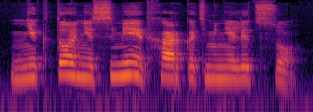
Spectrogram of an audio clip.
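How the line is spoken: Through gritted teeth. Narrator (Russian): процедил капрал

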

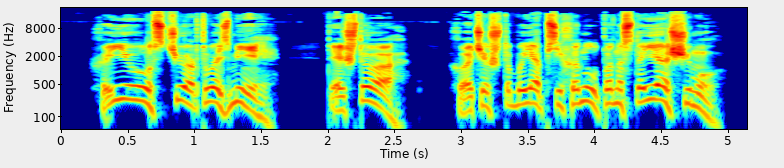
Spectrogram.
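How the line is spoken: Shouting after someone. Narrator (Russian): Перджи крикнул вдогонку

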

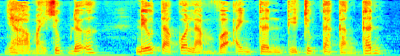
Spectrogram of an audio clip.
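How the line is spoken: Whisper. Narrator (Vietnamese): Huê thì thầm

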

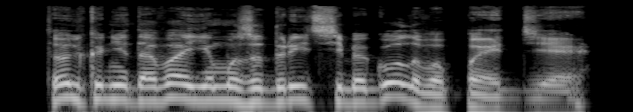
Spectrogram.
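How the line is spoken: Ironic grumble. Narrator (Russian): С иронией проворчал Уорнер

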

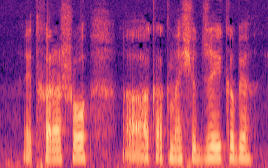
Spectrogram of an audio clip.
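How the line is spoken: Sighing. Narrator (Russian): Я вздохнула

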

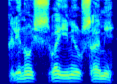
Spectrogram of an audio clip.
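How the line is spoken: Grumbling. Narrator (Russian): пробурчал Додо

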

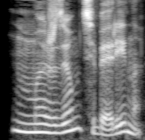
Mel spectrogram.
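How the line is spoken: Affectionate purring. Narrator (Russian): промурлыкал он, как огромный ласковый кот

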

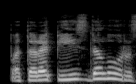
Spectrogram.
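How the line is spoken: Plain. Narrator (Russian): говорит она

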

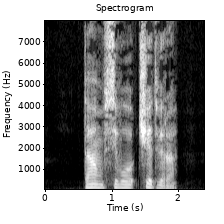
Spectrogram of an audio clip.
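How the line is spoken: Whisper. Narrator (Russian): зашептал Горшенин

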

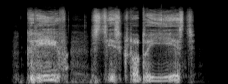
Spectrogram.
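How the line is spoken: Whisper turning to plaintive whine. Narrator (Russian): Шепот перешел на жалобное подвывание

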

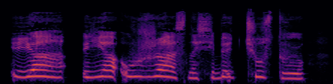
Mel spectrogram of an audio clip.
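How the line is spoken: Moaning. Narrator (Russian): простонала она

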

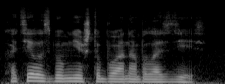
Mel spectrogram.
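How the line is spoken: Plain. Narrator (Russian): сказал я

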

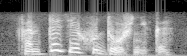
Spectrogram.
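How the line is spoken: Angry speech. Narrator (Russian): сердито проговорила Лианна

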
